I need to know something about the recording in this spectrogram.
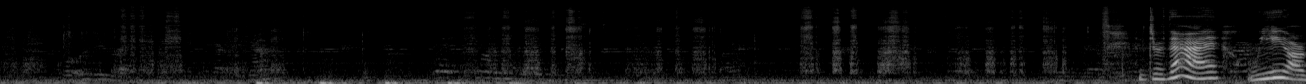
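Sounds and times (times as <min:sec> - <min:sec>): marker drawing on paper: 0:01.1 - 0:02.9, 0:04.6 - 0:07.3, 0:08.0 - 0:10.7.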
